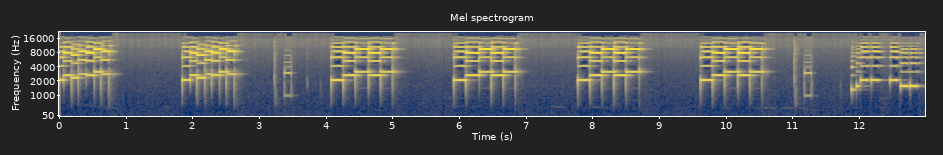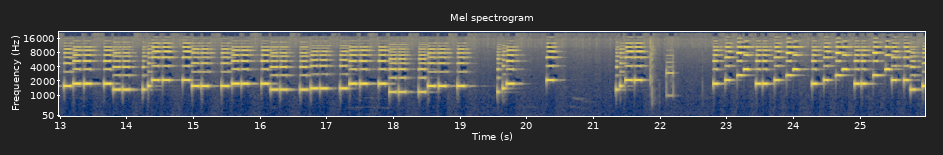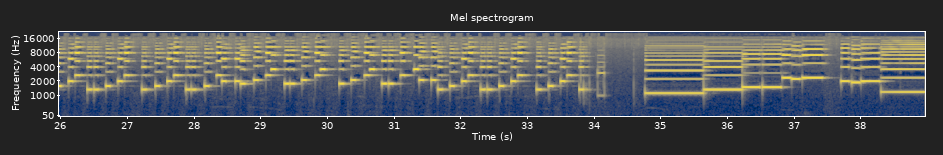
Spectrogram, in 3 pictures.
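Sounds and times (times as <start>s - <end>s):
phone ringtone beeps: 0.0s - 0.9s, 1.8s - 2.8s, 4.1s - 5.2s, 5.9s - 7.0s, 7.8s - 8.8s, 9.6s - 11.3s, 11.9s - 20.6s, 21.4s - 22.2s, 22.8s - 34.2s, 35.6s - 38.9s
single-note ringtone melody: 11.9s - 20.6s, 22.8s - 34.0s, 34.8s - 38.9s.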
